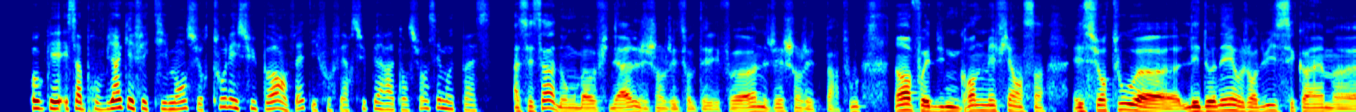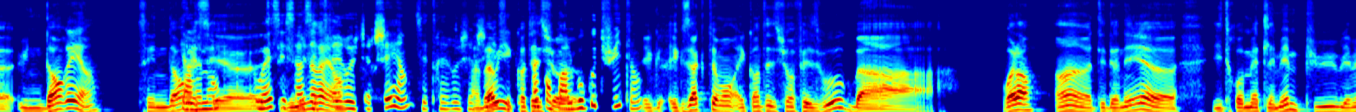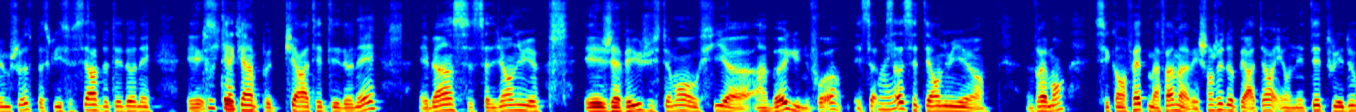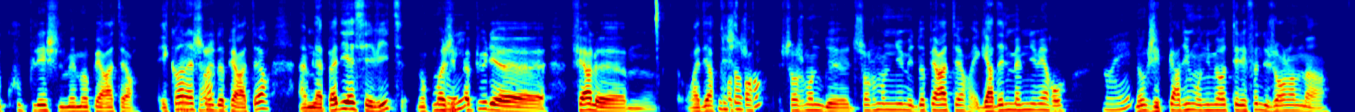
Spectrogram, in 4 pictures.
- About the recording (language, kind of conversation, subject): French, podcast, Tu fais quoi pour protéger ta vie privée sur Internet ?
- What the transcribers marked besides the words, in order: stressed: "denrée"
